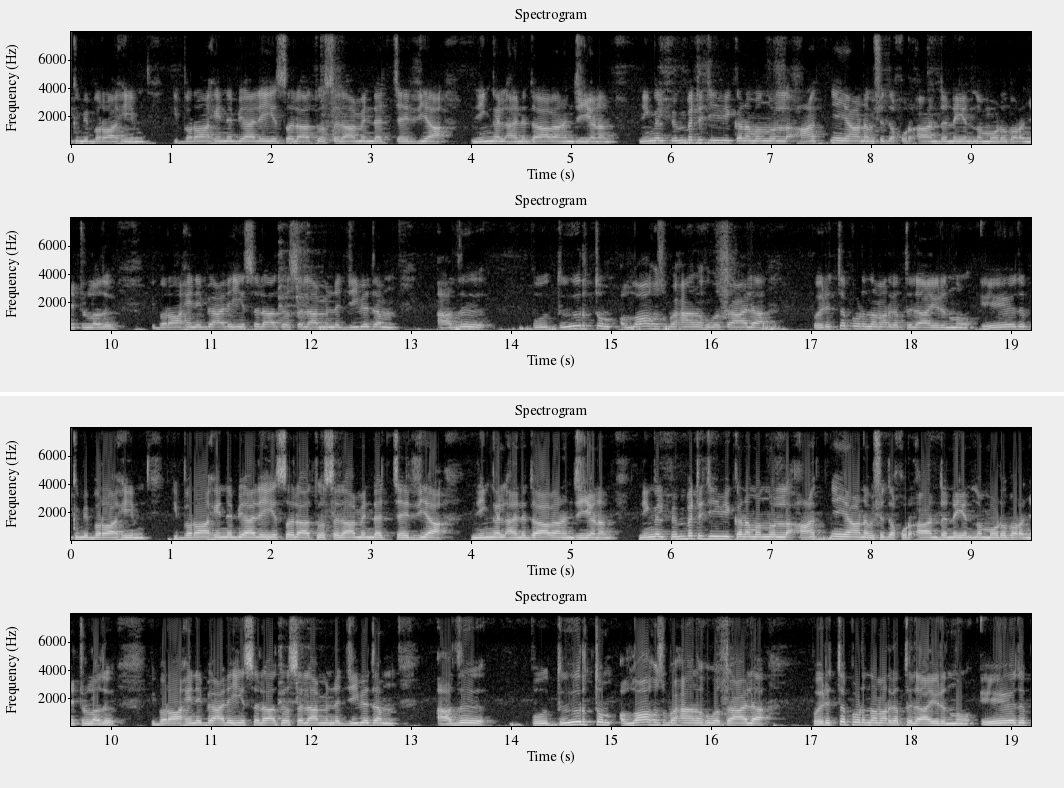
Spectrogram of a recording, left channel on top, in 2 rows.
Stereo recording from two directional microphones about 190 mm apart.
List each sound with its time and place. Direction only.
0.0 s speech: 25° right (ahead or behind)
